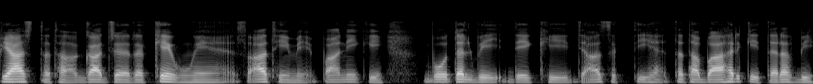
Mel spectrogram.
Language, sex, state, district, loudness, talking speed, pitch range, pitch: Hindi, male, Chhattisgarh, Kabirdham, -23 LUFS, 160 wpm, 105-115 Hz, 110 Hz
